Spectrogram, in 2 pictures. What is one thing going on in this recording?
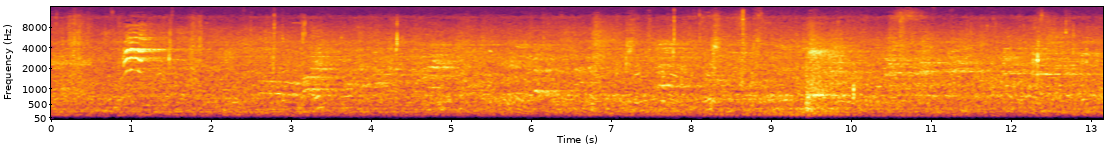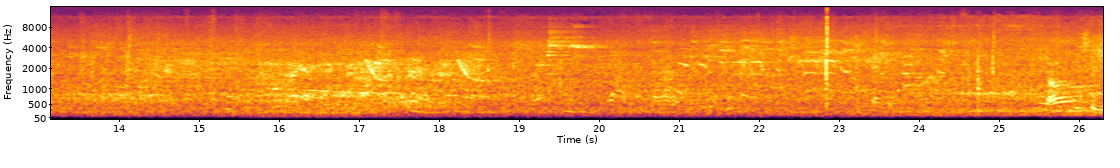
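A baby monkey squeaks and squeals.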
